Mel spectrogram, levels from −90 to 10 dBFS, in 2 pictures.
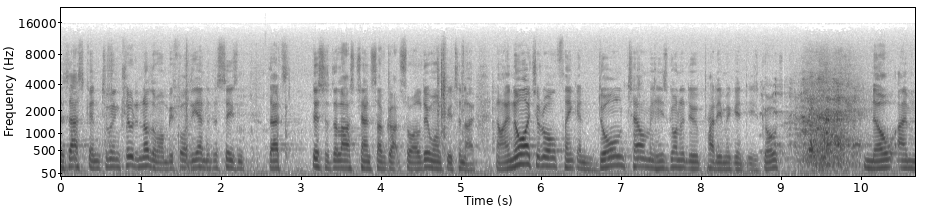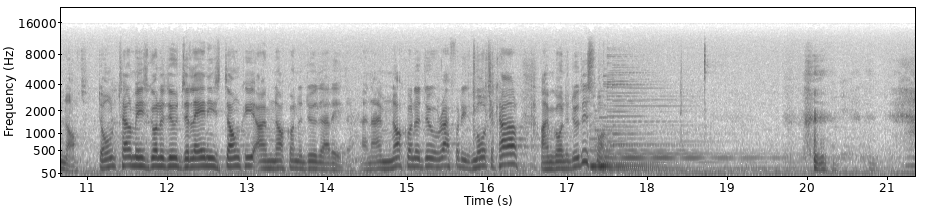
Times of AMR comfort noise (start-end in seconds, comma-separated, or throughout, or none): none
